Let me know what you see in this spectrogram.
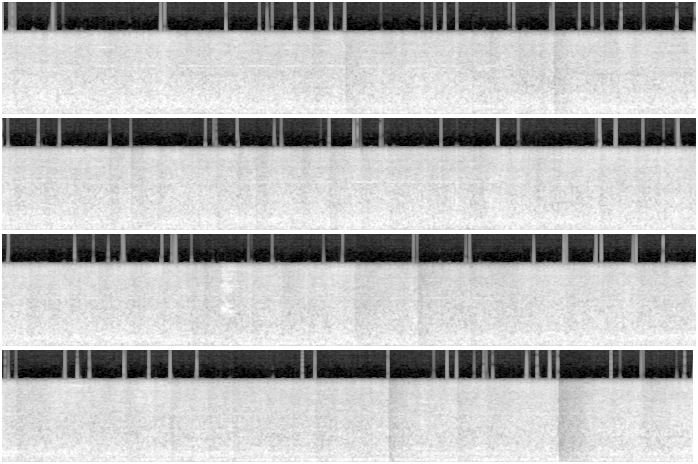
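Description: Freight cars of a Union Pacific manifest train rolling past at close range: a steady, loud rumble and rattle of steel wheels on the rails, with occasional sharper clicks.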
